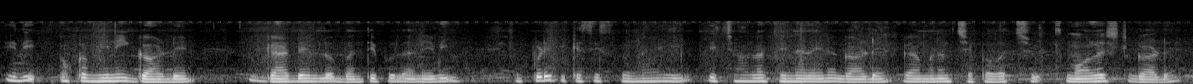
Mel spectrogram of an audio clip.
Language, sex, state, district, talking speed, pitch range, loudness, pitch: Telugu, male, Andhra Pradesh, Srikakulam, 100 wpm, 130-150 Hz, -17 LUFS, 140 Hz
